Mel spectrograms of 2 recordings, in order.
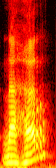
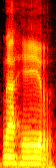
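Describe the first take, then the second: First: The second vowel is an open 'a'. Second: The second vowel is fronted toward 'i'.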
